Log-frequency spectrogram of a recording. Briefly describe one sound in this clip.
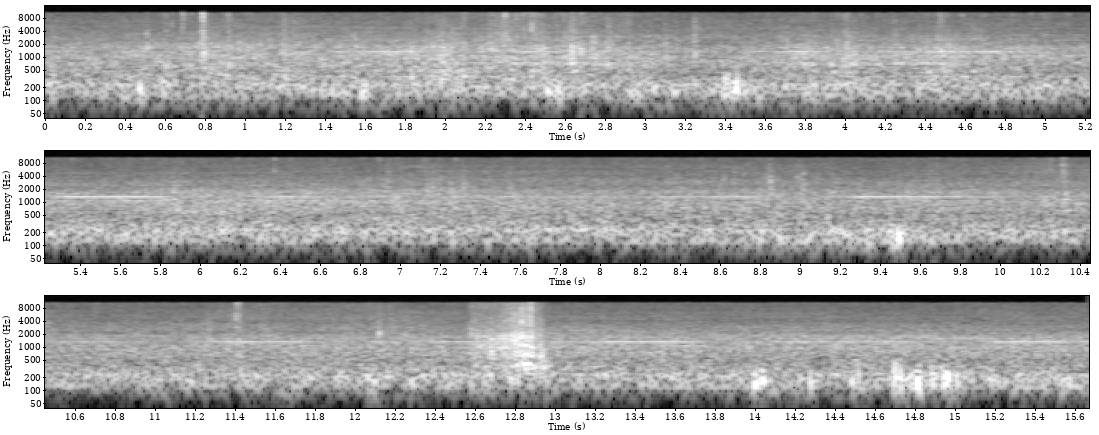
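A small tracked robot knocks and scrapes on concrete as it flips over.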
